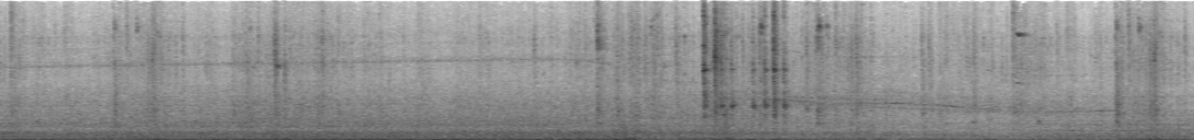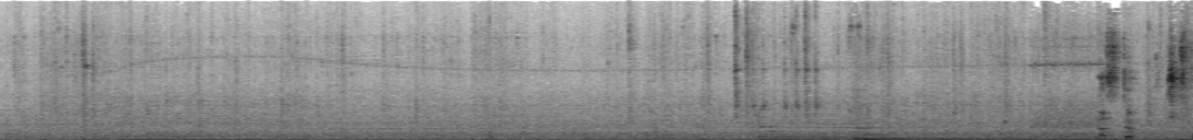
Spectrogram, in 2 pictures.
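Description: A diesel city bus engine hums while driving along a road.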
